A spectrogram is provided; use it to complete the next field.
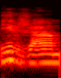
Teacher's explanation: к мен ж келген кезде ж ұяң, к қатаң, бұл жерде ұяңдап бек жан болып айтылады екен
